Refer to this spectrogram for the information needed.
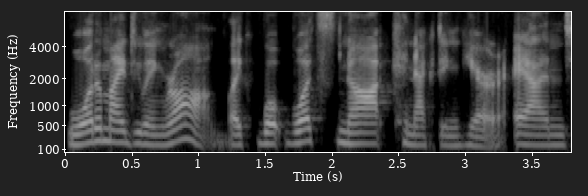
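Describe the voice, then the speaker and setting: An unremarkable speaking voice at a fairly slow pace with fairly even intonation, dry and close with no echo, on a very clean recording with a silent background. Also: woman. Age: 30s. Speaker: journalist and TV host. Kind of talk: interview conversation.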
